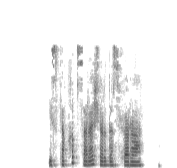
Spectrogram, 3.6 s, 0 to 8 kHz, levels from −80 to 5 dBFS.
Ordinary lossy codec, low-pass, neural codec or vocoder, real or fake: MP3, 24 kbps; 7.2 kHz; none; real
